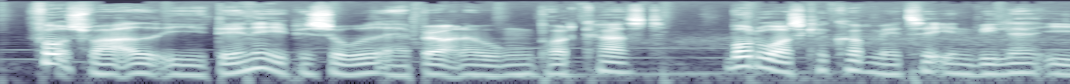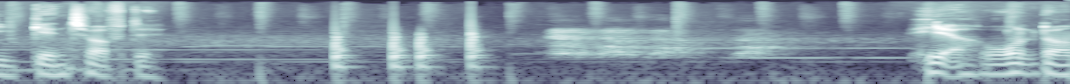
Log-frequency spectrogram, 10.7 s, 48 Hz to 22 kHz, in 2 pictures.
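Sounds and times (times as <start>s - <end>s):
speech: 0.2s - 6.3s, 10.0s - 10.6s
dog barking indoors: 8.0s - 9.5s.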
